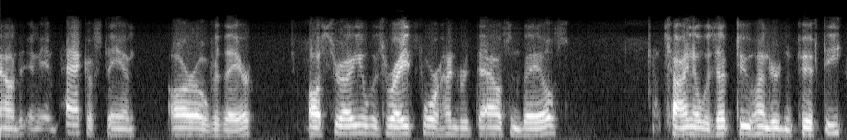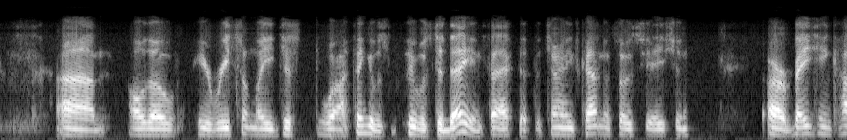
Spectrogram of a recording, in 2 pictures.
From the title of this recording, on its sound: Monthly Conference Call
